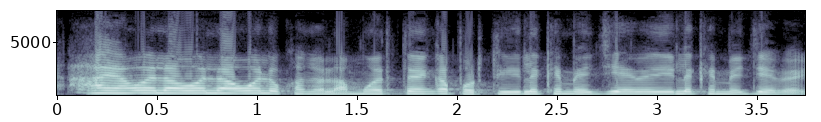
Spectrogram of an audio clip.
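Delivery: put-on a boy begging grandpa again and again; insistent child pleading. (niño insistiendo, voz aguda que baja)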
